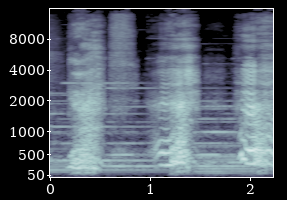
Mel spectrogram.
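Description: A voice actor's strained, pained cries and grunts, two short ones and a third starting right at the end, over background music with steady held notes.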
